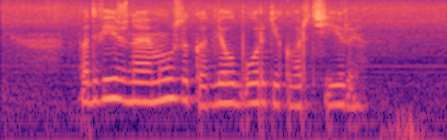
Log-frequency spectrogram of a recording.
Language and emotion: Russian, sad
